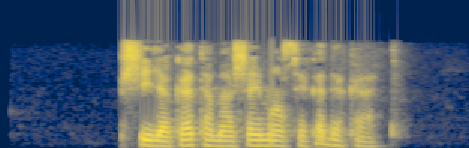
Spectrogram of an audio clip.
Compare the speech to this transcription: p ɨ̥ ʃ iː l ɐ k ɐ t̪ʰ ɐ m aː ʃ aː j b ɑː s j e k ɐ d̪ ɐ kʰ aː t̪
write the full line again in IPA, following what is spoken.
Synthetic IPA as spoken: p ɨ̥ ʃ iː l ɐ k ɐ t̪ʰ ɐ m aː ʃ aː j m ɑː s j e k ɐ d̪ ɐ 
